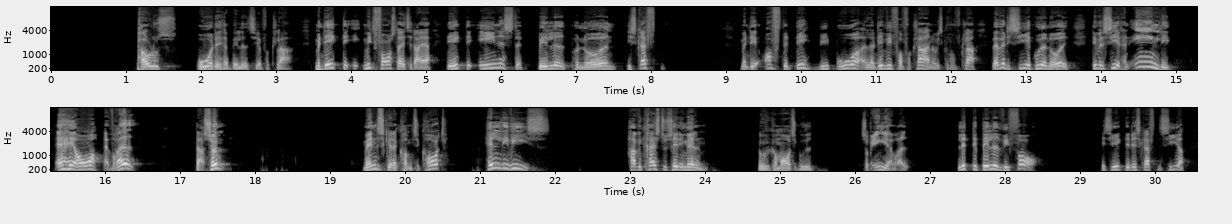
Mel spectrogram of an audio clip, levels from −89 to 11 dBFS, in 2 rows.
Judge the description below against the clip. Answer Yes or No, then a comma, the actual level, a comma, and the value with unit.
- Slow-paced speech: No, average, 200 wpm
